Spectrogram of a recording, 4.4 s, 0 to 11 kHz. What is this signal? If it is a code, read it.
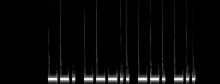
Morse code, heard as a keyed tone, about 20 wpm, 700 Hz. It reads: G8GD
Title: DXCC-100 Call Signs - 4 Characters - Repeated 3x - 20wpm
